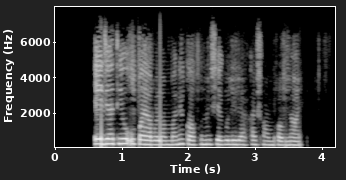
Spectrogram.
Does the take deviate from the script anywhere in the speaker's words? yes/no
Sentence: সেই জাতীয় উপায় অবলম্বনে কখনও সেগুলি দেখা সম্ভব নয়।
yes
